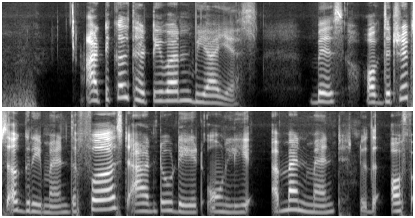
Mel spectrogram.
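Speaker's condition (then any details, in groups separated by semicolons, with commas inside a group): No condition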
